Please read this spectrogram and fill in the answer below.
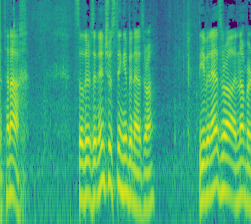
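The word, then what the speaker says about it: Ibn Ezra: so there's an interesting ebenezera the even Ezra at number nine in paris's boy which is this week's Parsha what do you know and please pronounce it Ebenezer not Evan Ezra um even Ezra says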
